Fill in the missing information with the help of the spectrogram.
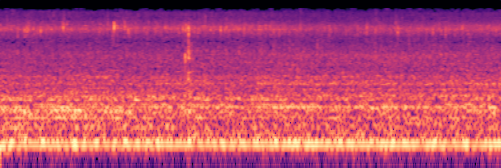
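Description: Steady hiss of cooking at the kitchen stove, with a low hum underneath and one faint tick about two seconds in.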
